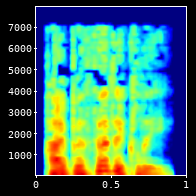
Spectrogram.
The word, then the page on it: hypothetically: British English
